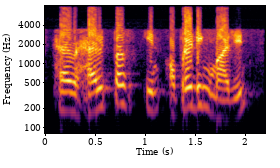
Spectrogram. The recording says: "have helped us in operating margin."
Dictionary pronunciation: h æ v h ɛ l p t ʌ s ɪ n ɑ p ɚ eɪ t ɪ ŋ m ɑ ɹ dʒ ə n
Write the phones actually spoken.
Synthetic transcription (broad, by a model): h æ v h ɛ l p ʌ s ɪ n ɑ p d eɪ t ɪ ŋ m ɑ ɹ dʒ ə n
